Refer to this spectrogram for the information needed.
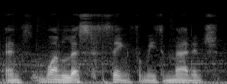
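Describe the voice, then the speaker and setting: In a rough recording with faint music in the background, a deep-voiced Swedish man speaks at a moderate pace with a level, warm tone. Swedish is his first language, and he chats in English with viewers while racing on a live stream. He reads the chat aloud, rambles happily, and laughs at his own expense.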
